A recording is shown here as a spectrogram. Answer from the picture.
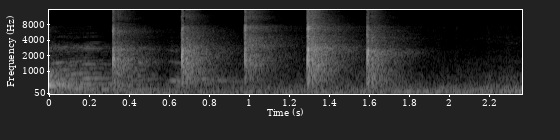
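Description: Five sharp hand claps, evenly spaced at about three a second.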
